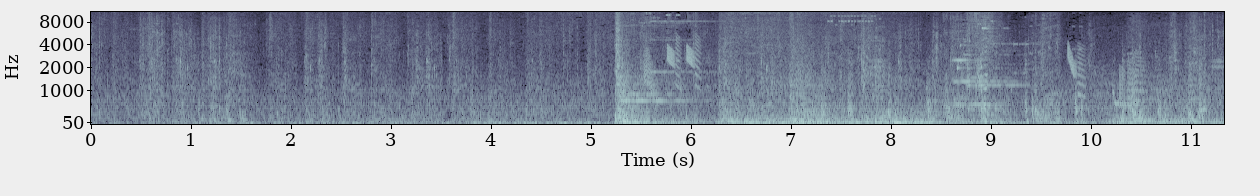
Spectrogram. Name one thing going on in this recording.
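Footsteps crunch steadily over rough ground.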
